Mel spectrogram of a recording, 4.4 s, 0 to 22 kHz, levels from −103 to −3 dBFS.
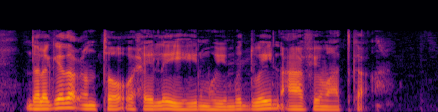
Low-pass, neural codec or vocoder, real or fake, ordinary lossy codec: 7.2 kHz; none; real; none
